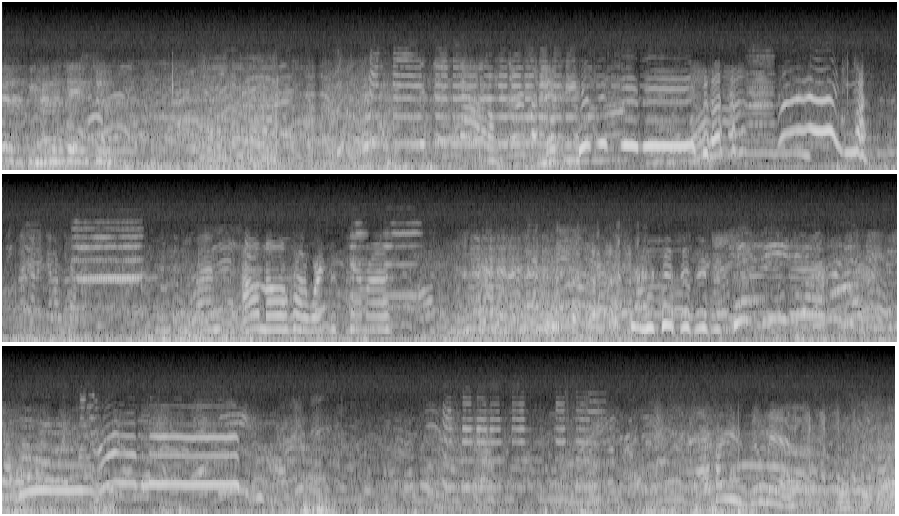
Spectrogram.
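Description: Men and women talk and call out close by with animation.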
